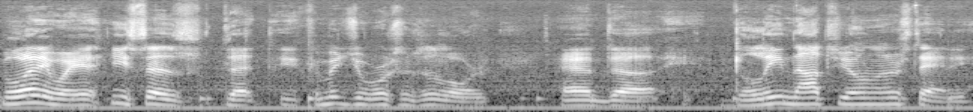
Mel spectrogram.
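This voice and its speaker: Amid audible room echo, a man of medium pitch talks at a moderate pace in a somewhat breathy voice with very wide pitch swings. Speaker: Bible teacher. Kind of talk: teaching. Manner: halting.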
